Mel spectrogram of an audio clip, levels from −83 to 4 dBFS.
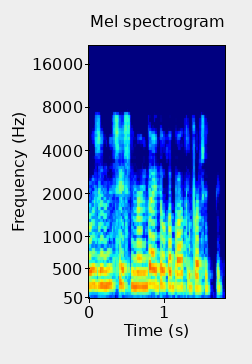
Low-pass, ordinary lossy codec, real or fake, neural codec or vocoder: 7.2 kHz; none; fake; codec, 16 kHz, 4.8 kbps, FACodec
